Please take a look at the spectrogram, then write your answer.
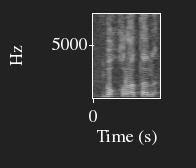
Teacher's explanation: بکرتن میں را پر زبر، را کو پر کر کے پڑھیں گے. تا پر 2 زبر کی تنوین، اسے واو کے ساتھ ملا کر واو کی آواز کو ادا کیا جائے گا.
